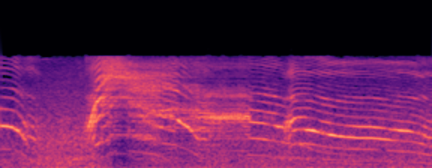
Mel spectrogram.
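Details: Domestic cat making long, drawn-out talking meows, one rising sharply then sliding down in a wavering, rich-toned wail, followed by another bending yowl near the end.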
